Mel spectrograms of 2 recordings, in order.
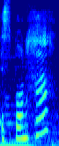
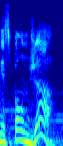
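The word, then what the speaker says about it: Esponja: Actually, it's pronounced Esponha with an H sound at the end. Really? But we've all been saying espa.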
